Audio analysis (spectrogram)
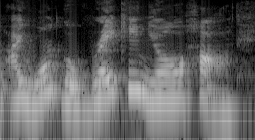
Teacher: fica muito mais fácil eu juntar esse N já no your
